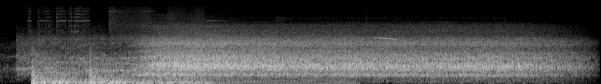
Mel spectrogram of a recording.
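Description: Channel logo sting: a deep low hit about a third of a second in, then a dense, steady wash of noise that fades out at the end.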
